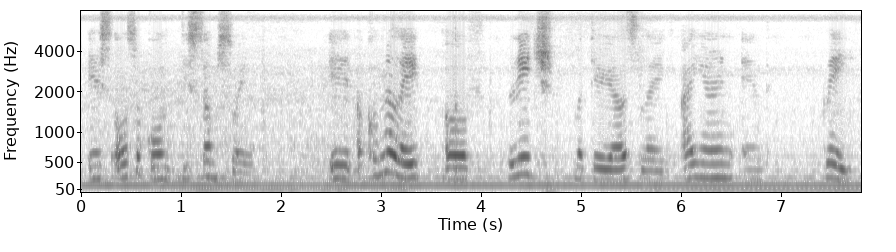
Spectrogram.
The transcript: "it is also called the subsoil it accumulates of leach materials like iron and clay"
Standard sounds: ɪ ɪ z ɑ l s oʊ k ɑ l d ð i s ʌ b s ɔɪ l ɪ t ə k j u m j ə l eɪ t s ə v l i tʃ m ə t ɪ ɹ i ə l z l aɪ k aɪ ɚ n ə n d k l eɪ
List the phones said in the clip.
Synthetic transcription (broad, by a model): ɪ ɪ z ɑ l s oʊ k ɑ l d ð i s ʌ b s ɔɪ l ɪ t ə k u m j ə l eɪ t ə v l i tʃ m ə t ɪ ɹ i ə l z l aɪ k aɪ ɚ n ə n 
